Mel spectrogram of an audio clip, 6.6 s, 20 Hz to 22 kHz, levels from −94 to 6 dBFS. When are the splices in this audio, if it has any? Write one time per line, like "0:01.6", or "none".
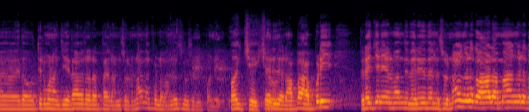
none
